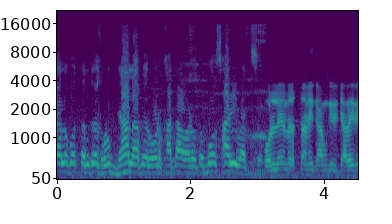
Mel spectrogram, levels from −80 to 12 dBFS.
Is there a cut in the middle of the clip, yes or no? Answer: yes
